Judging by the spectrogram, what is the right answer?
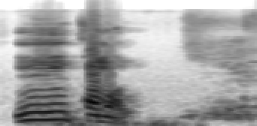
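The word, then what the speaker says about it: informal: ইনফরমাল উচ্চারণ করি কিন্তু ওই আর এর উচ্চারণ নাই বলো এটা উচ্চারণ আমি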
